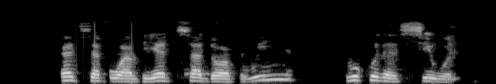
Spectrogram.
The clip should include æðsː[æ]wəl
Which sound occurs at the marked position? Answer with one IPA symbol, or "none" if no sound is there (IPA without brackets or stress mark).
i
